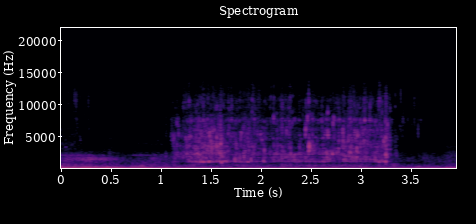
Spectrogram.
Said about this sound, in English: So I'm going to add 2 pints of water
